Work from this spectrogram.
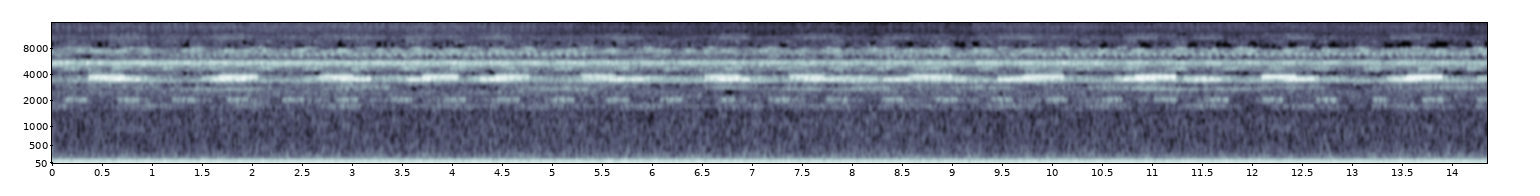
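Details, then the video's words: Evening park chorus of crickets: continuous high-pitched trilling layered in several bands, with short pulsed chirps recurring roughly once a second throughout, over soft low rumble. "Cricket Sounds in a Peaceful Park"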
